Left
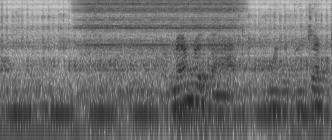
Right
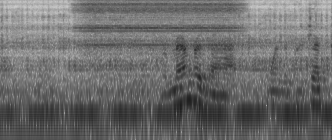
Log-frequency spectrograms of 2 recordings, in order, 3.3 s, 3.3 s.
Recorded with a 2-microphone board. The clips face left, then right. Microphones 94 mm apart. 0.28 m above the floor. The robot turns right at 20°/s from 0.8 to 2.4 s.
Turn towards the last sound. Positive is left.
turn(degrees=-20)  # may be behind; listen again after turning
